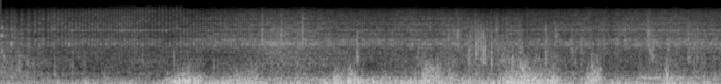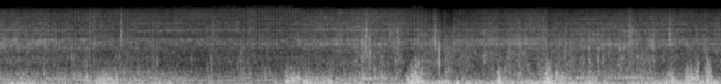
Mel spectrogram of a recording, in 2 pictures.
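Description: Mountain bike riding down a dirt singletrack: tyre noise on the dirt, with repeated short knocks and rattles from the bike over bumps and a low wind rumble on the microphone.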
